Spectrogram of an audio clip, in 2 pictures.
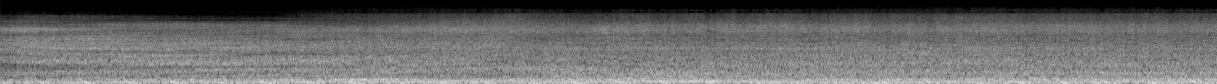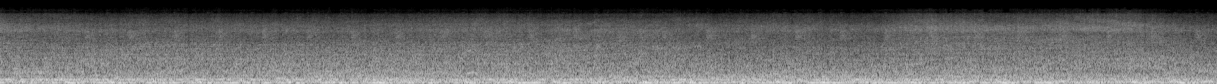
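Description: Single-engine turboprop jump plane running steadily close by, a loud, even engine and propeller noise with a low hum underneath.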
